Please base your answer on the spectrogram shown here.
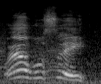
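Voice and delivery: loud, high excited yell; excited shout. Real, not acted. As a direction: burst out at full volume. Sudden outburst while racing.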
